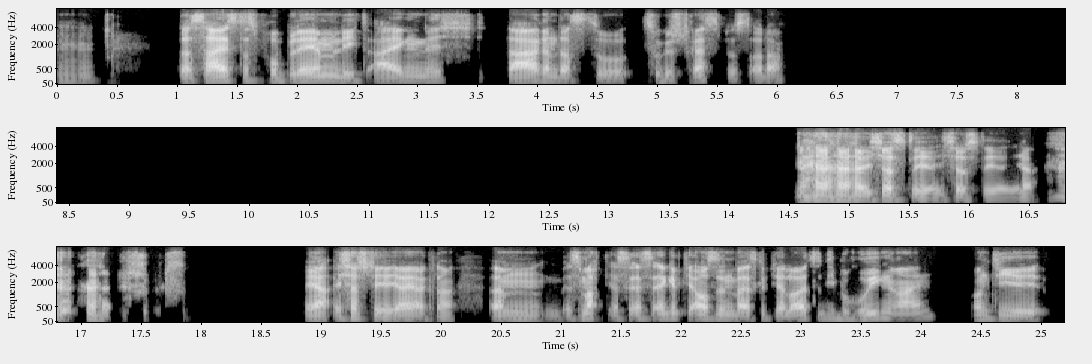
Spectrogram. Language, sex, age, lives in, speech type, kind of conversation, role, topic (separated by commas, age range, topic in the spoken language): German, male, 18-19, Germany, conversation, advice, advisor, Wie kann ich regelmäßigen Kontakt zu Bekannten aufbauen, ohne aufdringlich zu wirken?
